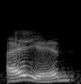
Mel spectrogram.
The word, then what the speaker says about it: Ed: I like going down south because they're the only people I know that could stretch my name into a two-syllable word. Ed.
